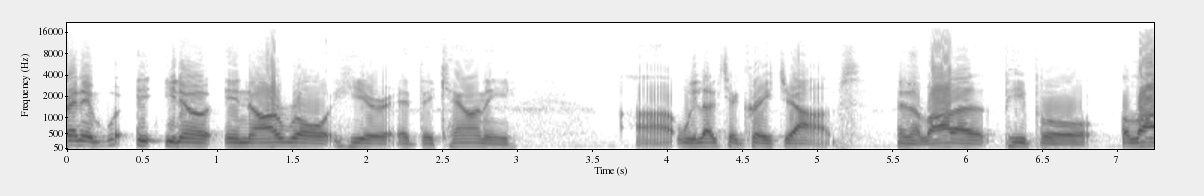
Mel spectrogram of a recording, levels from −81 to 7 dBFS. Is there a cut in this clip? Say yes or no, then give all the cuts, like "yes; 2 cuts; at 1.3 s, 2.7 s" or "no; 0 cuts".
no; 0 cuts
